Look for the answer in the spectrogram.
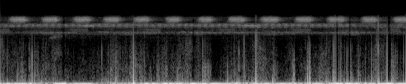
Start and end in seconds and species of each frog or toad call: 0.4	0.7	Adenomera marmorata
Brazil, 11:15pm

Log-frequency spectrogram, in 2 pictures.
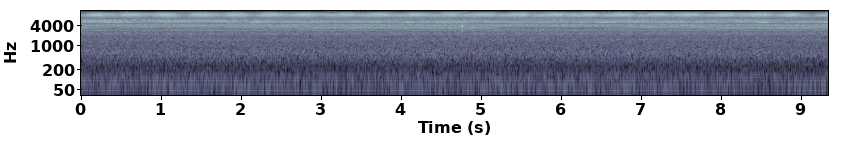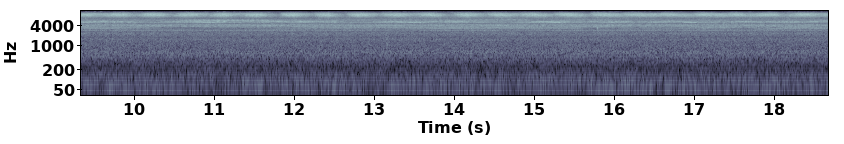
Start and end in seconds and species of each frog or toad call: none
Brazil, 10:00pm

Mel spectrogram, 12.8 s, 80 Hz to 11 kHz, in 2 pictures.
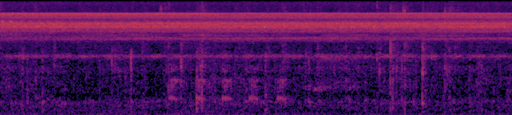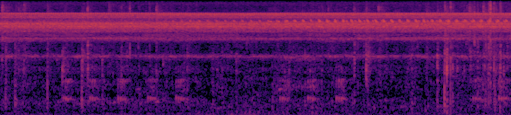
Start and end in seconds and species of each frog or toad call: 2.1	3.8	Boana lundii
7.0	10.9	Boana lundii
Brazil, 9:00pm

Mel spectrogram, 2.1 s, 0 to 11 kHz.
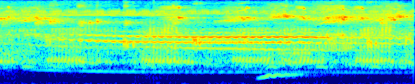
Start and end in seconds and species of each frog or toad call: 0.0	1.8	Dendropsophus minutus
0.0	1.8	Dendropsophus nanus
0.0	2.0	Scinax fuscovarius
0.2	2.0	Physalaemus albonotatus
1.0	1.8	Leptodactylus labyrinthicus
Brazil, 10:15pm

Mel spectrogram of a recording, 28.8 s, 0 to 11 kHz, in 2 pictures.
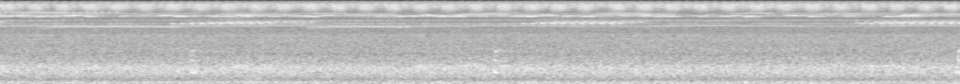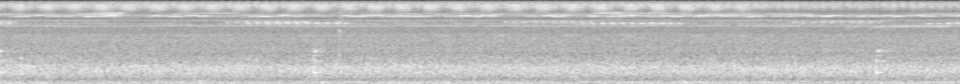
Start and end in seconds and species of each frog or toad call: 2.8	3.1	Boana faber
7.3	7.8	Boana faber
14.3	14.7	Boana faber
19.0	19.3	Boana faber
27.5	27.8	Boana faber
Brazil, 3:00am

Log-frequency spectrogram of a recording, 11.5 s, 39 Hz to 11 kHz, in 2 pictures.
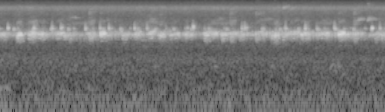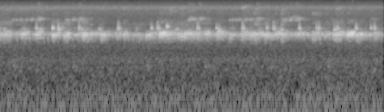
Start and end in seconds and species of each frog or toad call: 0.0	11.5	Boana bischoffi
0.0	11.5	Boana faber
0.0	11.5	Scinax perereca
0.0	11.5	Sphaenorhynchus surdus
0.9	1.4	Boana leptolineata
5.1	7.3	Boana leptolineata
8.6	10.7	Boana leptolineata
Brazil, 1:30am

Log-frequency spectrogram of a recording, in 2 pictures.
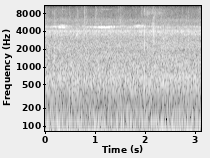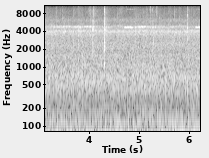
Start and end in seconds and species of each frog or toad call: none
Brazil, 4:30am

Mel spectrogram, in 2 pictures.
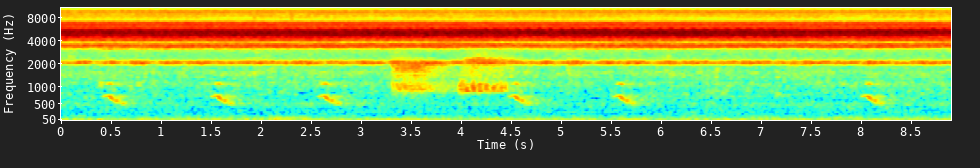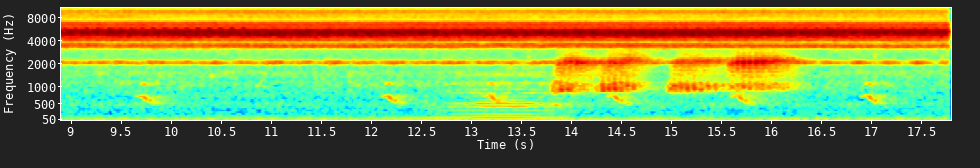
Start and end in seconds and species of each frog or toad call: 0.4	3.2	Physalaemus cuvieri
3.2	4.7	Boana albopunctata
4.3	6.2	Physalaemus cuvieri
7.9	10.2	Physalaemus cuvieri
12.0	12.8	Physalaemus cuvieri
13.6	16.8	Boana albopunctata
14.4	17.7	Physalaemus cuvieri
Brazil, 2:00am

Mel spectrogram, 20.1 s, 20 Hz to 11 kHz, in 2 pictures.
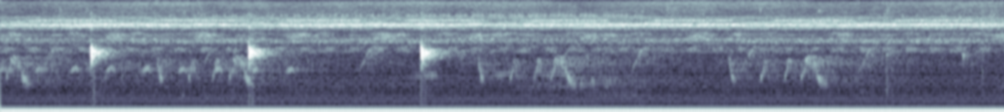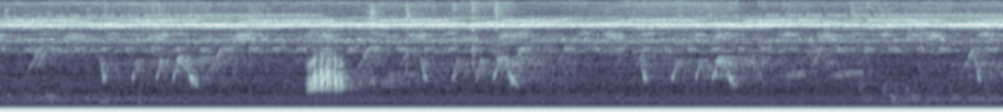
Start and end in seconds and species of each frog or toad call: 0.0	20.0	Leptodactylus fuscus
0.9	1.2	Pithecopus azureus
2.4	2.8	Pithecopus azureus
4.1	4.4	Pithecopus azureus
13.0	13.5	Phyllomedusa sauvagii
Brazil, 12:30am

